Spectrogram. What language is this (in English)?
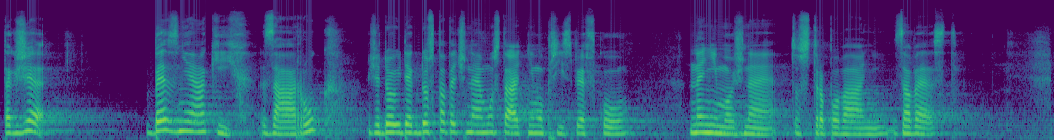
Czech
